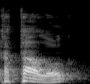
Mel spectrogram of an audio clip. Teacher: Kataloq sözündə bax, vurğu gəlir kataloq. Vurğu düşür A-nın üzərinə, ikinci hecədə.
